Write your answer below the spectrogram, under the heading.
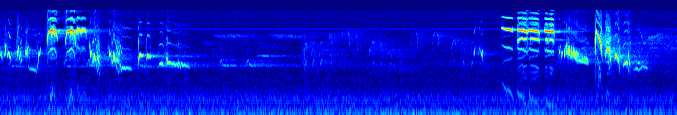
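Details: European robin song in two bursts separated by a pause: high sweet warbles, thin whistles and quick trills, the second phrase ending in a bright descending flourish, quiet background.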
